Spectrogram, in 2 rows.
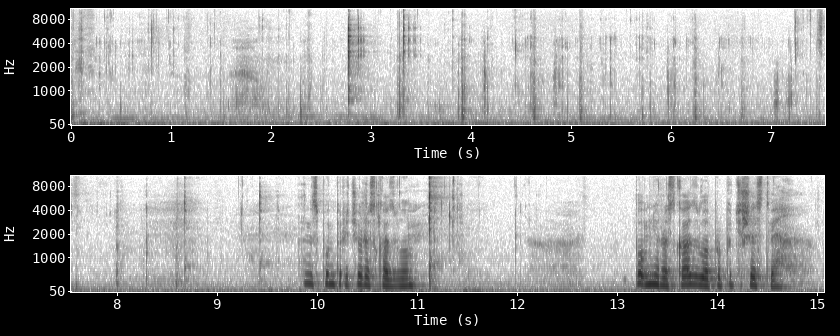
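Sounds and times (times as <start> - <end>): chewing and mouth clicks: 0.0 - 9.8.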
